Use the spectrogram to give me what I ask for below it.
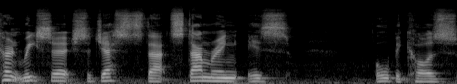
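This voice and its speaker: A man with a southern English accent and a bright, sharp tone. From southern England, Cotswolds. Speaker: guest speaker. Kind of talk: speech to an audience. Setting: school hall with audience. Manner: halting.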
